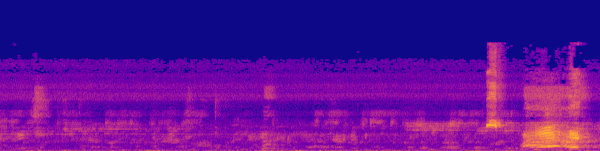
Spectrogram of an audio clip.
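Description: A dog barking in a short, quick burst near the end, loud against a faint open-air background.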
